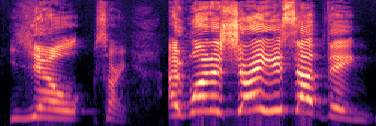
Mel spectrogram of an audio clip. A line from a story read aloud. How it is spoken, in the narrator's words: yelled River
